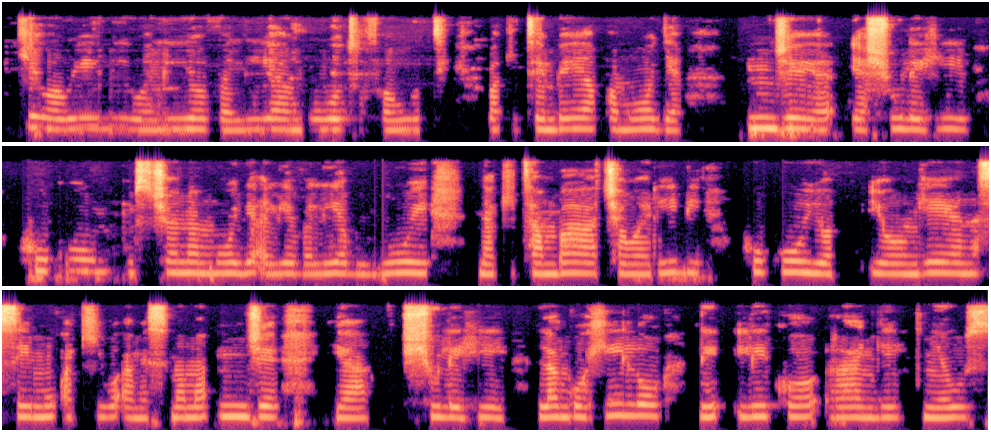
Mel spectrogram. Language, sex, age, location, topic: Swahili, female, 18-24, Mombasa, education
